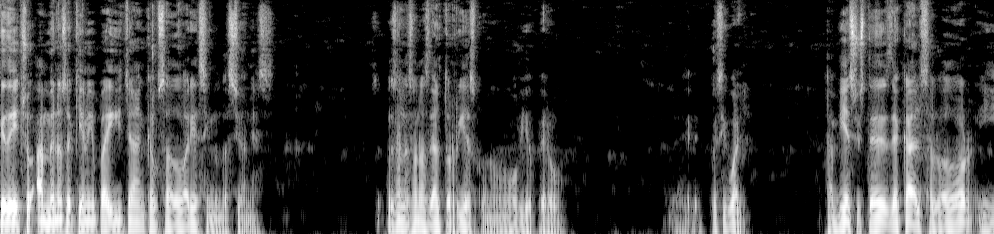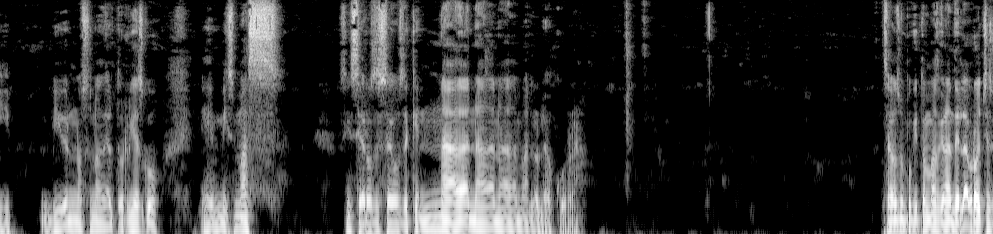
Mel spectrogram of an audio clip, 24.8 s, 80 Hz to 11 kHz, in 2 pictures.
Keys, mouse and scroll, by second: 1.8-3.0 drag, 3.3-5.4 drag, 6.6-14.8 drag, 15.0 middle click, 15.9 middle click, 16.7 middle click, 16.8 click, 18.9-21.2 drag, 21.6-24.8 drag.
